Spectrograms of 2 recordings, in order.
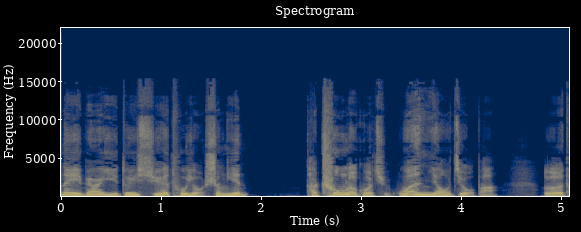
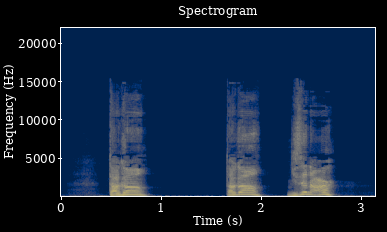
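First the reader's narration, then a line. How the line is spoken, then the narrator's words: Shouting. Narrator (Chinese): 范少山喊着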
